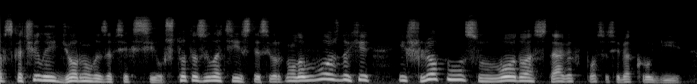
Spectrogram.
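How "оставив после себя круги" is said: ordinary delivery, nothing marked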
